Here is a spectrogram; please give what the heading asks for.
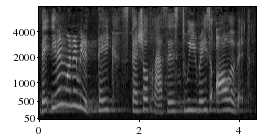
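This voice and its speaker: A woman's voice: high-pitched, lively intonation, unhurried. A middle-aged woman with a Mexican accent, hosting an awards ceremony with a prepared speech and playful asides. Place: large hall. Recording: long reverb of a big hall.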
